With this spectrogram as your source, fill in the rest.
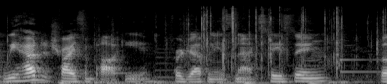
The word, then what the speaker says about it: Pocky: absolutely incorrect i don't like that at all pokey but apparently that is how you pronounce it goodbye goodbye everyone thanks for tuning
